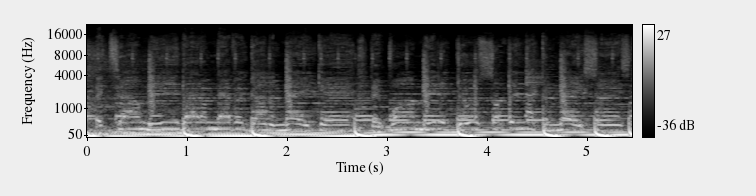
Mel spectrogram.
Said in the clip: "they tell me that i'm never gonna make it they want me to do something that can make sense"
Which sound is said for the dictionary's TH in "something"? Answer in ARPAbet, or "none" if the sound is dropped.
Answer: TH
